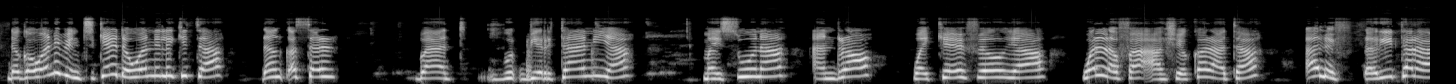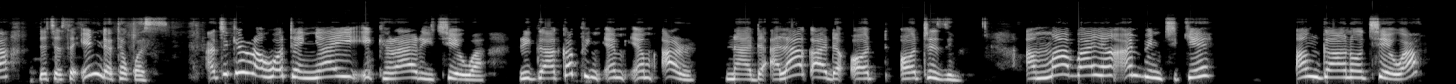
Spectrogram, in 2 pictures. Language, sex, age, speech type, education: Hausa, female, 46-60, spontaneous, secondary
